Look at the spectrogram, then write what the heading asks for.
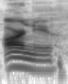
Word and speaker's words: Arnu: He says, by the way, you pronounce my name like Arnu.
